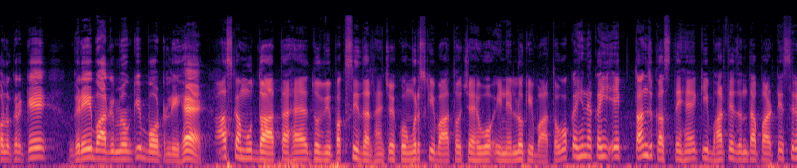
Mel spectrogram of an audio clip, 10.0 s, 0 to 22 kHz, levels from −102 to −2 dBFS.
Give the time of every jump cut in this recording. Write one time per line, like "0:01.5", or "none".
0:02.8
